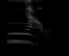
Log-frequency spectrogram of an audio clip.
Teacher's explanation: the fourth tone is the lowest flat tone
